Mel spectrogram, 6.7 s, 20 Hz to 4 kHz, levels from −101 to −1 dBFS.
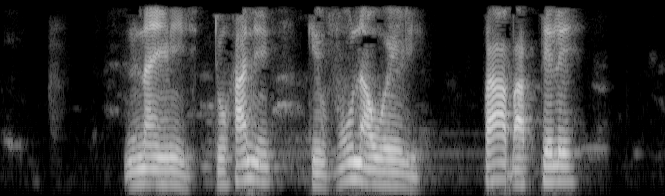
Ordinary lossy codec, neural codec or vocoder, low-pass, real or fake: MP3, 24 kbps; codec, 44.1 kHz, 7.8 kbps, DAC; 3.6 kHz; fake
